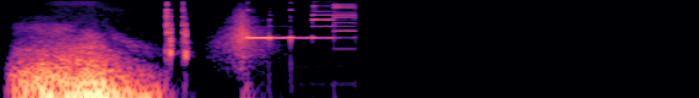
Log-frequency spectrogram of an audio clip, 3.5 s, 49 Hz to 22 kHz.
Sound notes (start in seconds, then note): 0.0 wind howling; 0.8 mouse clicking; 1.2 beeping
